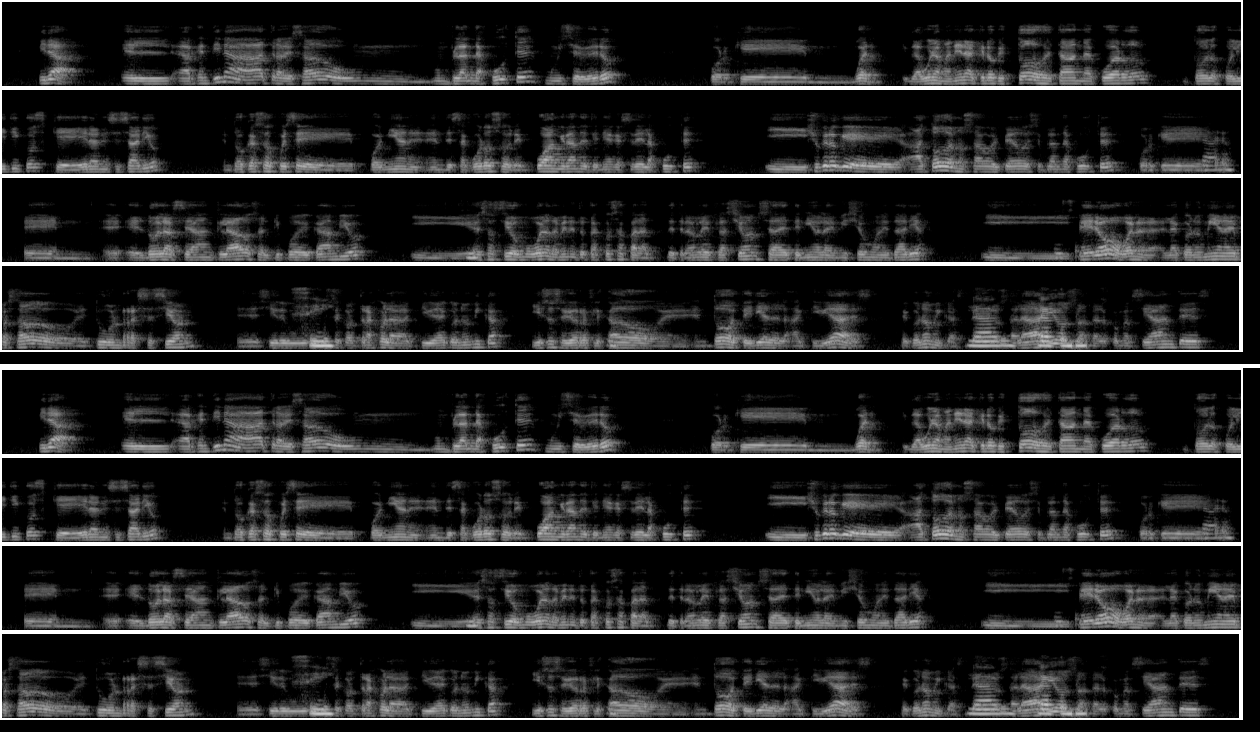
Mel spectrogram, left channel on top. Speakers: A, on the right; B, on the left.
A: Mirá, el- Argentina ha atravesado un, un plan de ajuste muy severo porque, mm, bueno, de alguna manera creo que todos estaban de acuerdo, todos los políticos, que era necesario. En todo caso, después se ponían en en desacuerdo sobre cuán grande tenía que ser el ajuste. Y yo creo que a todos nos ha golpeado ese plan de ajuste, porque
B: Claro,
A: eh, el dólar se ha anclado, o sea, el tipo de cambio, y
B: sí,
A: eso ha sido muy bueno también, entre otras cosas, para detener la inflación, se ha detenido la emisión monetaria, y,
B: eso.
A: pero bueno, la, la economía el año pasado estuvo en recesión, es decir, u-
B: Sí,
A: se contrajo la actividad económica, y eso se vio reflejado
B: sí, sí,
A: en, en todo, te diría, de las actividades económicas,
B: claro,
A: desde los salarios
B: la comida.
A: hasta los comerciantes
